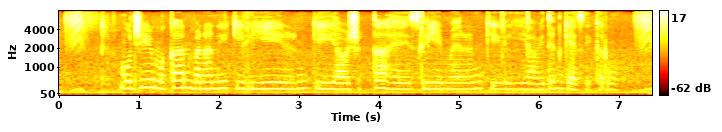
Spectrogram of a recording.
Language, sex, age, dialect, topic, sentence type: Hindi, female, 18-24, Marwari Dhudhari, banking, question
